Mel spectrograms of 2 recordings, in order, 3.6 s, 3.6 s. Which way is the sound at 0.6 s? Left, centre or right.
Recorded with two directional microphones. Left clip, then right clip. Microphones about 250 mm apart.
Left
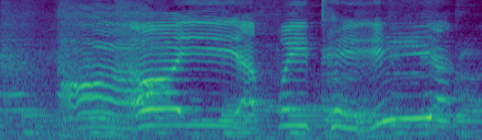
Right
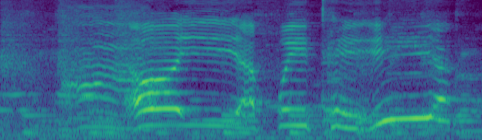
Centre.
